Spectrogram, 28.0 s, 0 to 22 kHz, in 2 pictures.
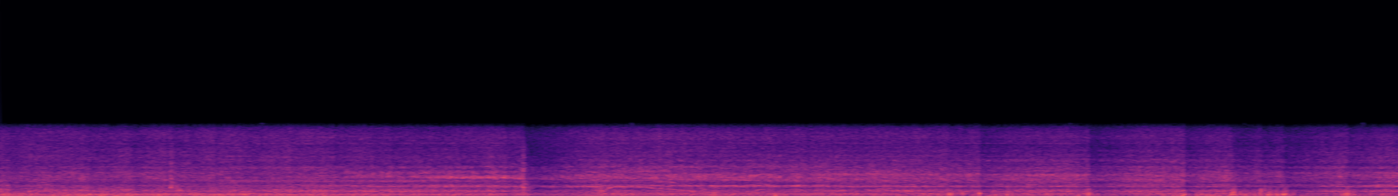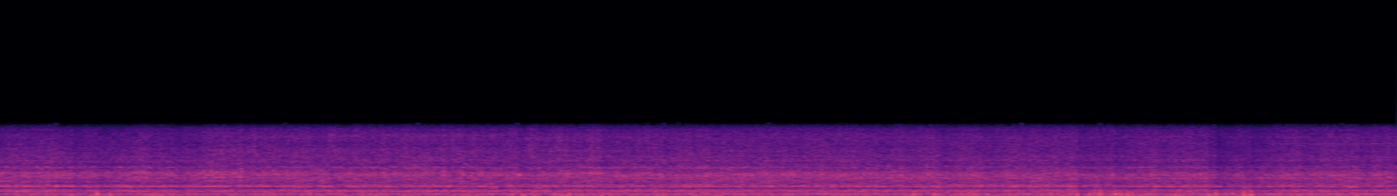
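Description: Southern Railway West Country class 4-6-2 steam locomotive 34092 standing still with steam hissing steadily from it.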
